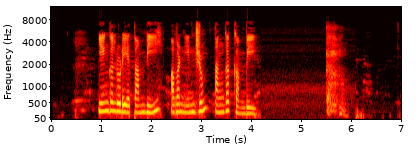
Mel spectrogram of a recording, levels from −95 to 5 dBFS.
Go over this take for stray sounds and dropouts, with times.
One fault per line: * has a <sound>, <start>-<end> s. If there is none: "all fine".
* has a cough, 5.5-6.0 s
